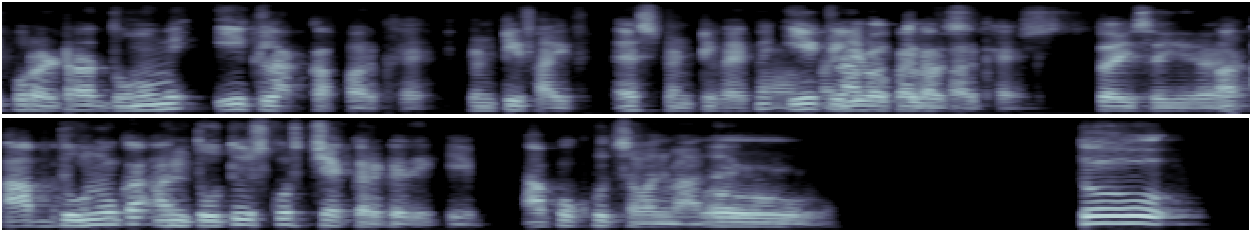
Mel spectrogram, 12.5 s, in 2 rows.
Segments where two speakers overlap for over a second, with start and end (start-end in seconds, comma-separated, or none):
3.8-5.2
